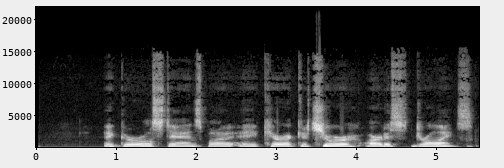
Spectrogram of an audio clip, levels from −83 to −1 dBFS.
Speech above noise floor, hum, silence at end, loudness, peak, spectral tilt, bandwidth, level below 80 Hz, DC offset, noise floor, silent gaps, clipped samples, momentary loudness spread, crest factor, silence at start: 40 dB; none; 0.1 s; -13 LUFS; 0 dBFS; -5 dB/octave; 15.5 kHz; -50 dBFS; under 0.1%; -53 dBFS; none; under 0.1%; 9 LU; 14 dB; 0.85 s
